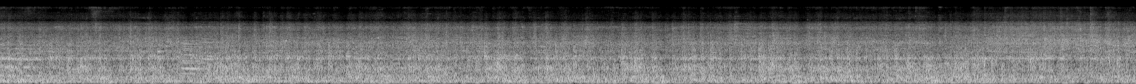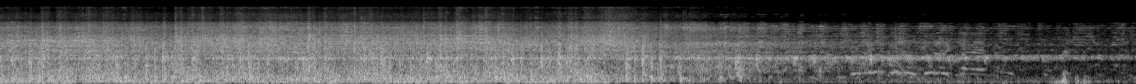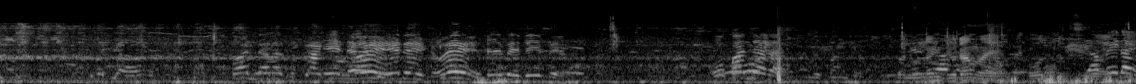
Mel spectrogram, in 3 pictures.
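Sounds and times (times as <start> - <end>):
train wheels clattering over rails: 0.0 - 26.5.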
